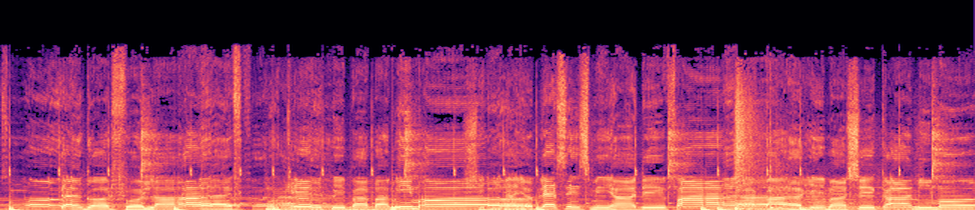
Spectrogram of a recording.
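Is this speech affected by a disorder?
No.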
